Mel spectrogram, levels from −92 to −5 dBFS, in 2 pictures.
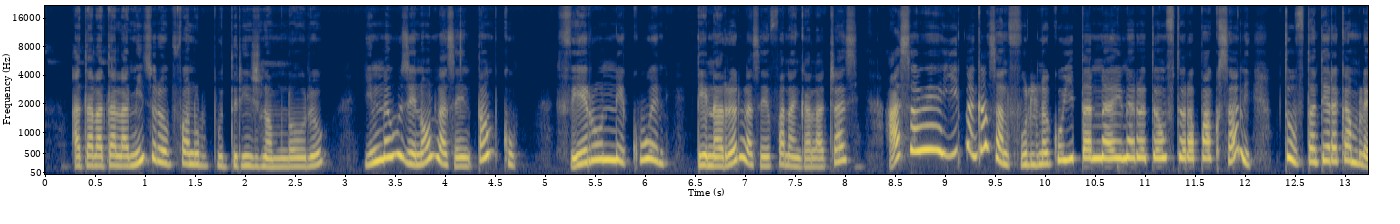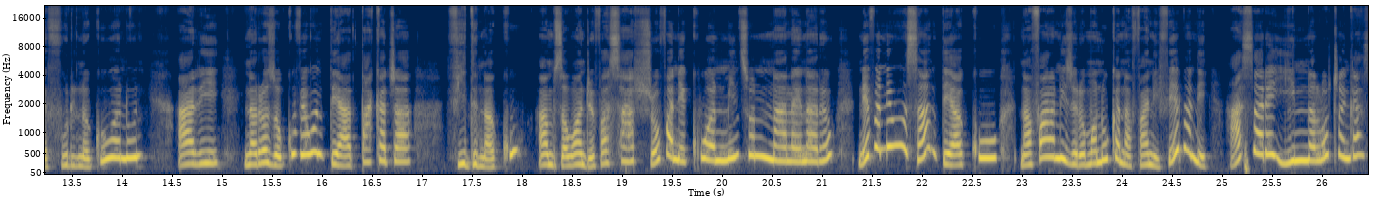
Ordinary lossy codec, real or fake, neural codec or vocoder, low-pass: none; real; none; none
